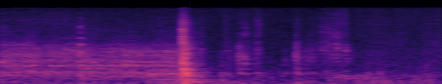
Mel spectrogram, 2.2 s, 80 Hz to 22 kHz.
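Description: Plastic extension table of a Bernette B38 sewing machine sliding over the free arm with a faint scrape, then a single click about a second in as it seats.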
